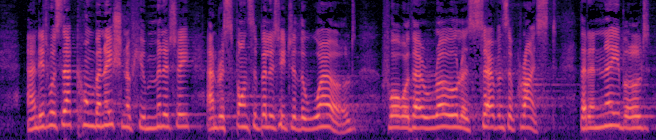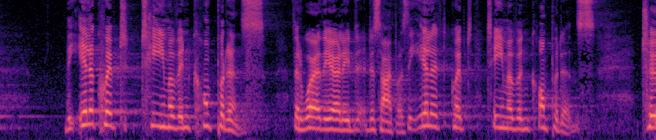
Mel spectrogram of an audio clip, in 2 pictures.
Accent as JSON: {"language": "English", "country": "Ireland", "said": "I'm Irish. The default position of the Irish is to support any side that's playing against England."}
